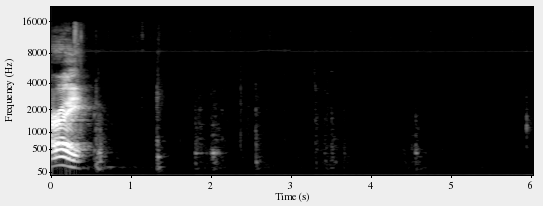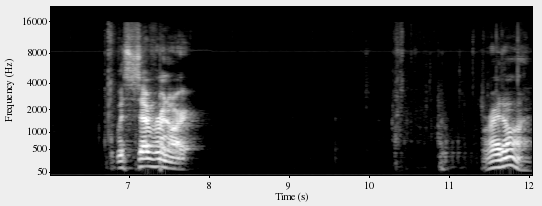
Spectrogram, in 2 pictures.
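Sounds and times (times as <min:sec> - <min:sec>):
comic books rustling in plastic sleeves: 0:00.1 - 0:04.8, 0:06.4 - 0:07.1, 0:09.8 - 0:12.0.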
